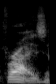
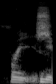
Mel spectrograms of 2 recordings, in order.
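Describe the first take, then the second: First: The vowel sounds like 'eye'. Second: The vowel sounds like 'ee'. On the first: "you would say fries" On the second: "not freeze"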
